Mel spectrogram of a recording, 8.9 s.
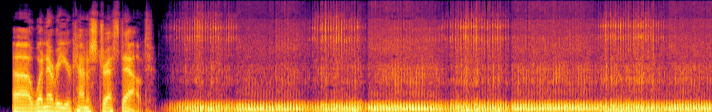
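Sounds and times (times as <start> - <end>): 
speech: 0.2 - 2.3
cat purring recording: 1.9 - 8.8.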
